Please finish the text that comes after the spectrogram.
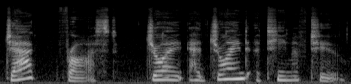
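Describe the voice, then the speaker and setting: Husky American woman reading a storybook. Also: mid-range voice, animated, takes it slowly, a bit bright. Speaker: storybook reader. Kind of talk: expressive children's storybook narration.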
